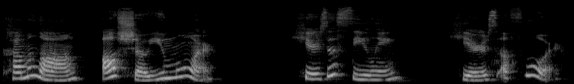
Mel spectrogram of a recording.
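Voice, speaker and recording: A woman with a slightly high voice teaches young children through a read-aloud. Her pace is very unhurried. She speaks in simple, instructive language and talks straight to her young listeners. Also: sing-song. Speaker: kindergarten teacher reading aloud. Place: bedroom at home.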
